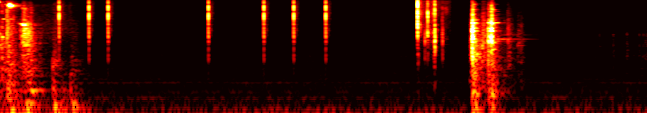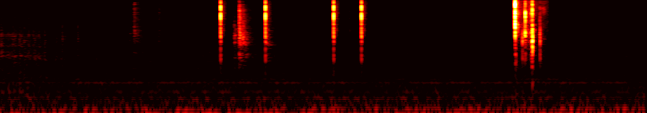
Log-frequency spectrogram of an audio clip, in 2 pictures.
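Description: Menu clicks tick sharply, one at a time.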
